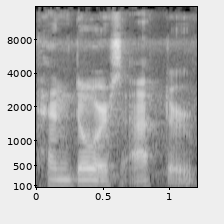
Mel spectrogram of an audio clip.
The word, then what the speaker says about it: Pandora's Actor: So it's a PH, so it's like Phantomus Actor, but I guess it's actually pronounced Pandora's Actor because I have trouble remembering names sometimes.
